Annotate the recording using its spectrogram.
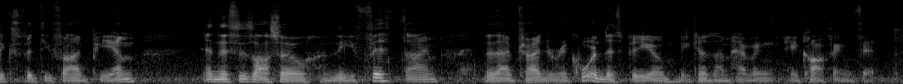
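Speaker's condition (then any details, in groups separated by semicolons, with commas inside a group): Spastic diplegia cerebral palsy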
